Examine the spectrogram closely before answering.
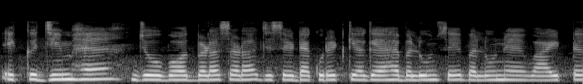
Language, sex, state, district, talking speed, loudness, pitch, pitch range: Hindi, female, Odisha, Nuapada, 185 wpm, -14 LUFS, 215 Hz, 210-220 Hz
